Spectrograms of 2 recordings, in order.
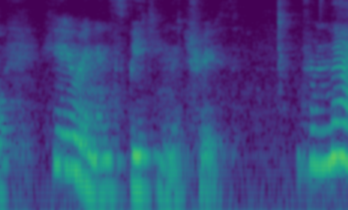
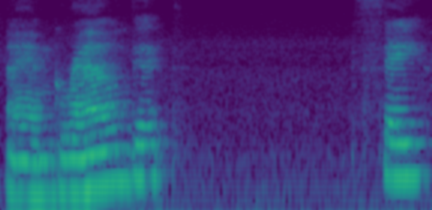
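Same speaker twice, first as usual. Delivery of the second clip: slow affirmation; slower than usual. Acted. Teacher giving students an affirmation to repeat, slow and soothing. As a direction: let each word land, then rest. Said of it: "thinking to yourself".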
